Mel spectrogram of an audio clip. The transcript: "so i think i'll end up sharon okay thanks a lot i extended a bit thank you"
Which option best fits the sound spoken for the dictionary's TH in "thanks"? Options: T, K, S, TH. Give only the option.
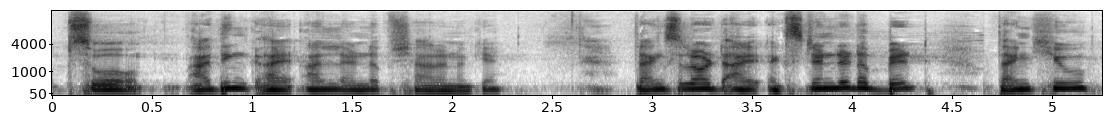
T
